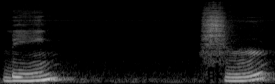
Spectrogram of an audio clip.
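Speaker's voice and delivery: "Ling, shi", each gliding upward; second tone, rising. Shown as a demonstration. Teacher having learners feel the second tone, rising pitch. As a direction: lift the pitch steadily through "Ling" and through "shi". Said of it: "That's our second tone".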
